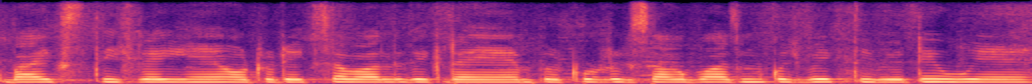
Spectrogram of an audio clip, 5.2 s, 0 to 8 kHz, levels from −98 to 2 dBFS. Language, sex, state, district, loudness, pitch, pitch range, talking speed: Hindi, male, Bihar, Sitamarhi, -14 LUFS, 240 Hz, 235-245 Hz, 220 wpm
